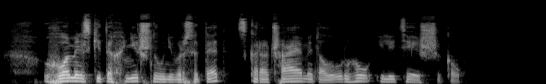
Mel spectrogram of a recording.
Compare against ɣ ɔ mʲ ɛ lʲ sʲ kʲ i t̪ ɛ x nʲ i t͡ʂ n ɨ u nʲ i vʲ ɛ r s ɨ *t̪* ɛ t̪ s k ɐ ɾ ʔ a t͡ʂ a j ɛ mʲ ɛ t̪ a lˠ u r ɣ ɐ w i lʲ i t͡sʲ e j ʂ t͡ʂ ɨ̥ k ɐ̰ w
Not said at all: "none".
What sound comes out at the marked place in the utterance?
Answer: t̪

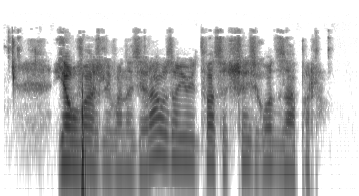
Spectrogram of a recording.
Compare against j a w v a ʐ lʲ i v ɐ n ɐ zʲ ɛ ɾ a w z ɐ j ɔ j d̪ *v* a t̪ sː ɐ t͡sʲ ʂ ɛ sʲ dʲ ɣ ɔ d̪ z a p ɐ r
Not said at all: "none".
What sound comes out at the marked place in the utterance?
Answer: v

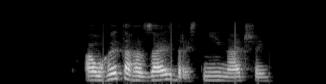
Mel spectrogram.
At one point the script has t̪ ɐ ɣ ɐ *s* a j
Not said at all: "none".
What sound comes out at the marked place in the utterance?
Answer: z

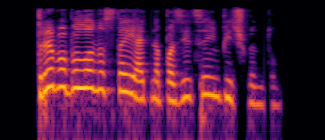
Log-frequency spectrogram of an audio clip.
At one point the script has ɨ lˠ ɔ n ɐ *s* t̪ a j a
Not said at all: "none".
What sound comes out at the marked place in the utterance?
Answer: s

